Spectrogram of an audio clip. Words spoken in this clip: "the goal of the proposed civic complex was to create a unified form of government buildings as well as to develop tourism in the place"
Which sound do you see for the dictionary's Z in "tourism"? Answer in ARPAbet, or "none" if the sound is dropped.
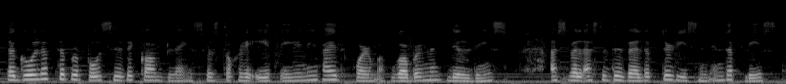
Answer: S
